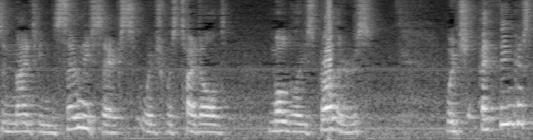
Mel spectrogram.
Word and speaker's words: Mowgli: Oh, speaking of Mowgli, apparently Kipling intended the name to be pronounced as Mowgli, the O-W rhyming with cow, but I have to say I prefer the adopted pronunciation, Mowgli.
